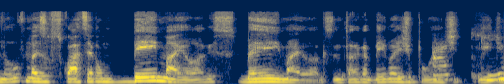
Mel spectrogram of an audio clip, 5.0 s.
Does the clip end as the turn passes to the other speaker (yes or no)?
yes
